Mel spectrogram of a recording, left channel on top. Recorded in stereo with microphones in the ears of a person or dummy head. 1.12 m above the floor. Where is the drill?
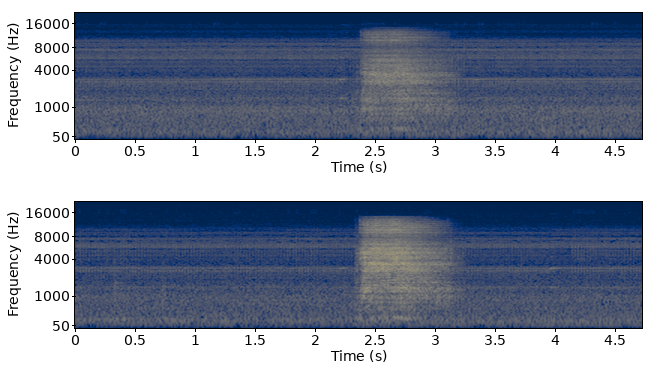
60° right (ahead or behind), 5 m.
